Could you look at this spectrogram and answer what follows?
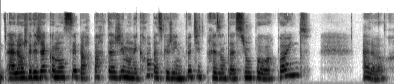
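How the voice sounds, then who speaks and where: The delivery comes at a fairly quick pace with ordinary pitch variation. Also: woman, fairly high pitch for a woman. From France. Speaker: scientist, researcher. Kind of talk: scientific presentation. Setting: video call, webinar. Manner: fast; hesitant, many filler sounds.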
